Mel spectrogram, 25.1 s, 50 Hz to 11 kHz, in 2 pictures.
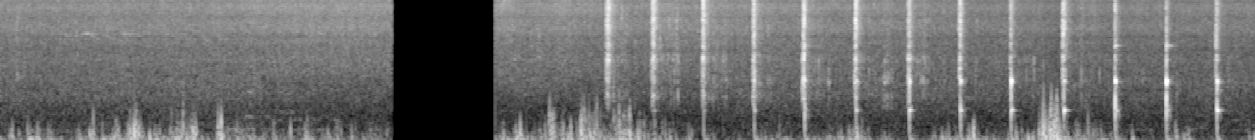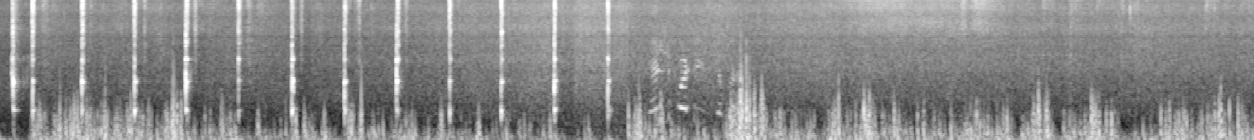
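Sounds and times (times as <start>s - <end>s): pestle pounding in a stone mortar: 6.1s - 18.8s.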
